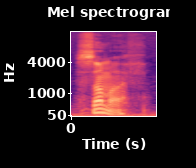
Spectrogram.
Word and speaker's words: Solmath: It may be noted that Solmath was usually pronounced and somewhat written Sumath.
